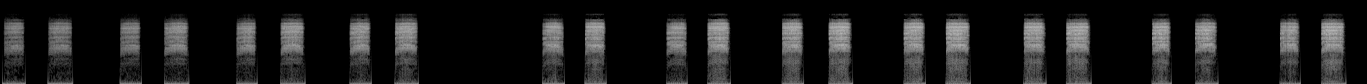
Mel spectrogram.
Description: Re di quaglie

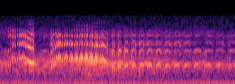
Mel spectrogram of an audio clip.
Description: Gazza marina minore

